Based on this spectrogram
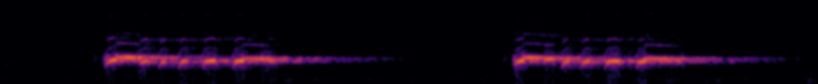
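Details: Zebra dove of the Bangkok type singing strongly, its voice prompting other doves to reply: two matching phrases about two seconds apart, each a rapid burst of soft, throaty coo notes fading into a drawn-out hum.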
